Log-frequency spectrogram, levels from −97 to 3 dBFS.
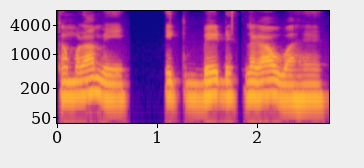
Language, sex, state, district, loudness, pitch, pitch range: Hindi, male, Manipur, Imphal West, -16 LUFS, 135 Hz, 125-140 Hz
